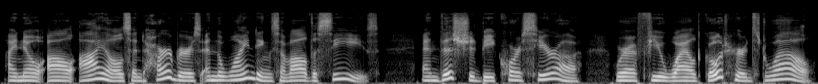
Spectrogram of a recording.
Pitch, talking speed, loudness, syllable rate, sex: 195 Hz, 175 wpm, -16 LUFS, 4.2 syllables/s, female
